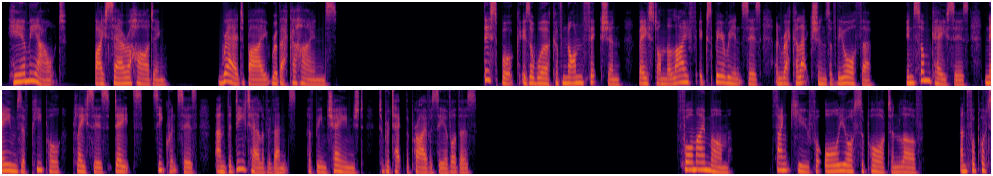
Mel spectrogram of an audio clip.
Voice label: Bookread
